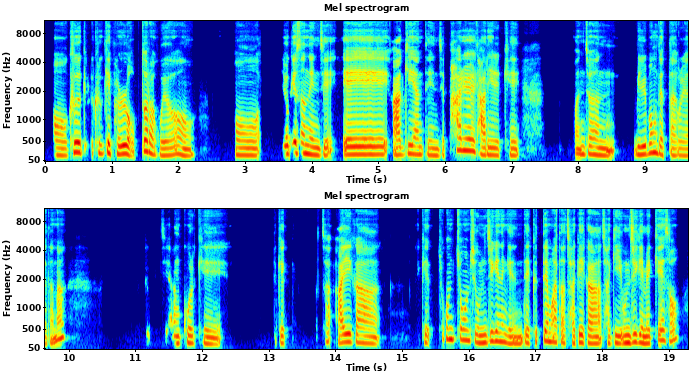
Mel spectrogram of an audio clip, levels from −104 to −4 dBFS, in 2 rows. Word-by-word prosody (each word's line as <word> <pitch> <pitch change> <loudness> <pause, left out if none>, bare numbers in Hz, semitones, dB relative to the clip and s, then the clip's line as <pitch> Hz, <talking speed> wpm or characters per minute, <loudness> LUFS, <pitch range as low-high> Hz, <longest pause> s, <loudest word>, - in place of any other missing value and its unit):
어 165 -2 -1
그 235 +5 +7 0.2
그게 215 +1 +1
별로 195 -1 +5
없더라고요. 175 -7 0 0.6
어 165 -2 0 0.4
여기서는 210 0 +3
인제 170 -1 -1
애 185 0 +4
아기한테 185 +1 +1
인제 160 -2 -3
팔을 280 -2 +3
다리를 175 -5 0
이렇게 160 0 -4 0.8
완전 170 - +1 0.3
밀봉됐다 185 -2 +1
그래야 160 -1 -5
되나? 265 - -1 1.2
눕지 395 +3 -23
않고 165 +1 -2
이렇게 155 -3 -3 0.8
이렇게 - - -7 0.5
자 - - -8
아이가 175 -4 +1 0.6
이렇게 - - -7
쪼금 260 -1 -1
쪼금씩 240 -6 -1
움직이는 200 +3 +1
게 165 - -1
있는데 155 +3 -1
그때마다 205 +2 -1
자기가 160 -1 +1
자기 165 +1 -1
움직임에 175 -1 +3
깨서 235 - -3
180 Hz, 275 characters per minute, -22 LUFS, 165-205 Hz, 1.2 s, 그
